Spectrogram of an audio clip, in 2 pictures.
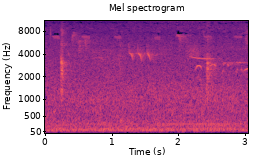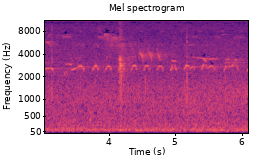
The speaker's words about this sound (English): This osprey is non-stop calling.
